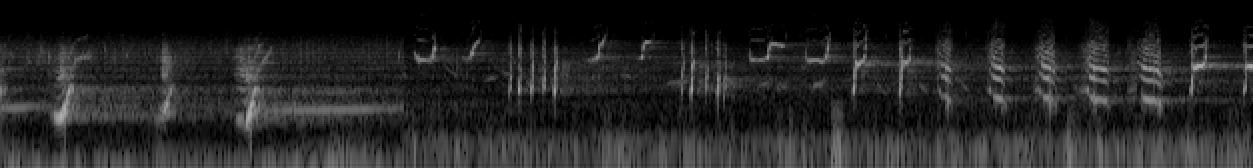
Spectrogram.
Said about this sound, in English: If you speed up a humpback whale song, it sounds a lot like a kind of rhythmic bird song, like a mockingbird or a nightingale. You know, it's not the same structure, but you hear a lot of the similar kinds of elements put together.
